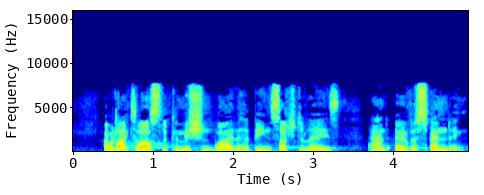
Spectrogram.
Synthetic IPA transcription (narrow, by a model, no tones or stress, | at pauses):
aɪwədˡlaɪk̚tʰəæsk̚ðɨkʰɨmɪʃɨ̃n̩waɪðə˞ɨd̚bĩnsʌt͡ʃd̥ɨleɪz | ʔɨ̃noʊvə˞spɛ̃ndɪ̰̃ŋ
